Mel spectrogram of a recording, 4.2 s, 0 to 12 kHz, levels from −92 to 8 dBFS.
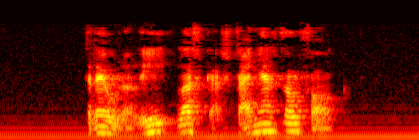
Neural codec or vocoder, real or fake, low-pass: none; real; 7.2 kHz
